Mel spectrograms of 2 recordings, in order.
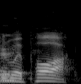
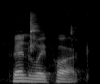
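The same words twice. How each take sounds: First: It is said in a Boston accent. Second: It is said in a plain, everyday accent.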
